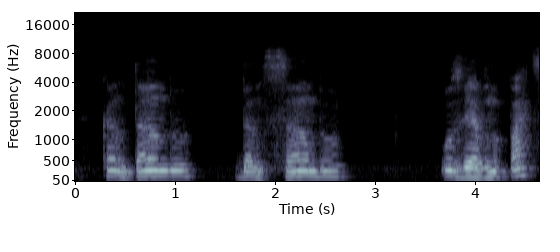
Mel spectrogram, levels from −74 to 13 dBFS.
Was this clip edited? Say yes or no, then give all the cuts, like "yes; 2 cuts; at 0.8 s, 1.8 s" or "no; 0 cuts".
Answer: yes; 1 cut; at 3.1 s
